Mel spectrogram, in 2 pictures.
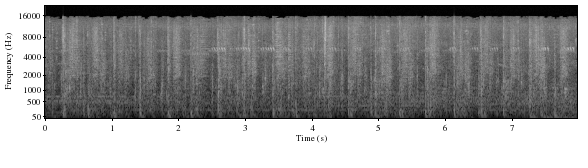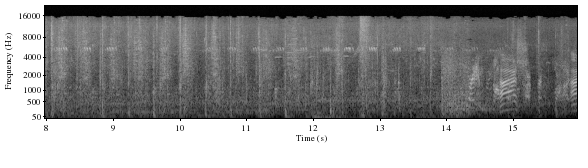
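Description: Quick footsteps run over dirt and stone.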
